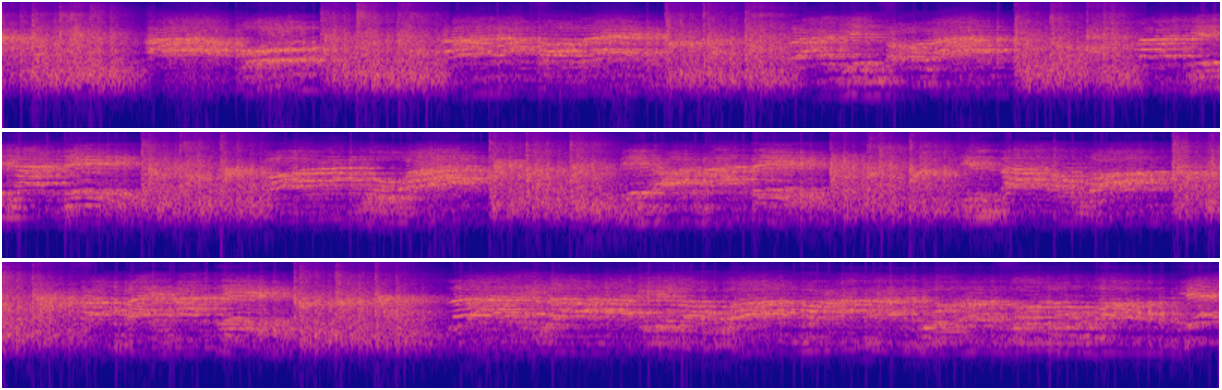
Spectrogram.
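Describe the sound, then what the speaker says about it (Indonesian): A school class performs the Tepuk Anak Soleh clapping chant, bursts of many hands clapping in rhythmic patterns alternating with children chanting together in unison, loud and close throughout a classroom. "Tepuk anak soleh."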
